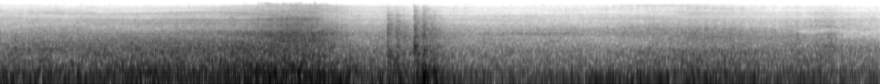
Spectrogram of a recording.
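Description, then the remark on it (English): A city field recording of steady traffic rumbling throughout, with a car swelling past midway and a brief sharp transient, then the low roadway hum continues without any voices. “So I went out and started recording in the city, recording cars passing by.”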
